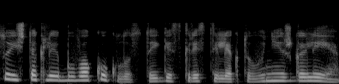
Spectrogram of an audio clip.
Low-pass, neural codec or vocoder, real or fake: 7.2 kHz; none; real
